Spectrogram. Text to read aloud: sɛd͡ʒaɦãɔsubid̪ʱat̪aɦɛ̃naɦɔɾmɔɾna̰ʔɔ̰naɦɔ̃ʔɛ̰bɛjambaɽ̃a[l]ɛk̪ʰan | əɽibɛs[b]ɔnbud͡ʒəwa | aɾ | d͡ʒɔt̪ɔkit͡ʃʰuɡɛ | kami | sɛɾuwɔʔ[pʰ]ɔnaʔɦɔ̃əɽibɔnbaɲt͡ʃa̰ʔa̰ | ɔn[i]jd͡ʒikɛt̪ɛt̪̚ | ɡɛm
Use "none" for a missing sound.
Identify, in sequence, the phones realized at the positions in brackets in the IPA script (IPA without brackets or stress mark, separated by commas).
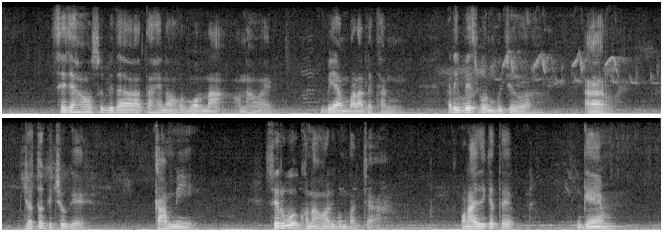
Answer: l, b, kʰ, a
